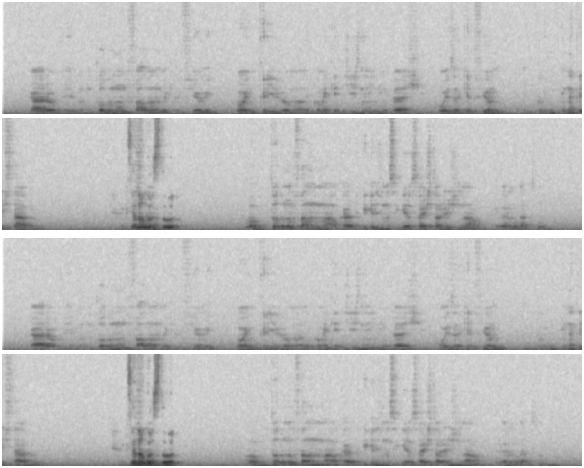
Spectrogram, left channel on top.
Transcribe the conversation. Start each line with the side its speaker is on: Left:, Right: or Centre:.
Left: Cara, eu vi, mano, todo mundo falando daquele filme. Pô, é incrível, mano. E como é que a Disney ainda investe coisa naquele filme? Inc- inc- Inacreditável, mano. Inacreditável.
Right: Você não gostou?
Left: Pô, todo mundo falando mal, cara. Por que que eles não seguiram só a história original? Quiseram mudar tudo.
